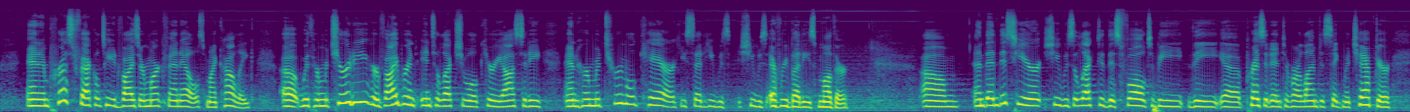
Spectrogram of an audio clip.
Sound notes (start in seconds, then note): none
